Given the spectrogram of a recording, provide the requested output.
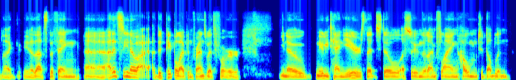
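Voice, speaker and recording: Speaking at a fairly slow pace with a Northern Irish accent, a man uses a fairly low pitch and ordinary pitch variation. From Northern Ireland, Belfast. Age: 20s. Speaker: live sound engineer. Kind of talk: casual chat. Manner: halting.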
